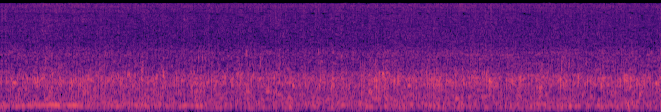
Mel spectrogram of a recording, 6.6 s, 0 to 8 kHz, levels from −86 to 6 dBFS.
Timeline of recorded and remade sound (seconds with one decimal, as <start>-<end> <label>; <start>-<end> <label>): 0.0-6.6 remade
